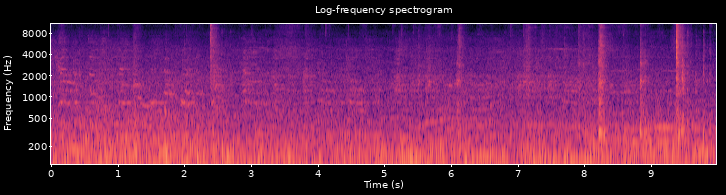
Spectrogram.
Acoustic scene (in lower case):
street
